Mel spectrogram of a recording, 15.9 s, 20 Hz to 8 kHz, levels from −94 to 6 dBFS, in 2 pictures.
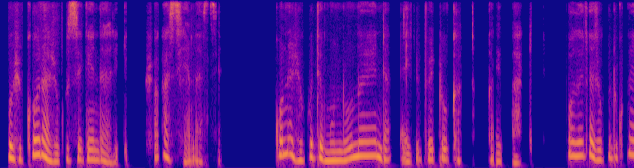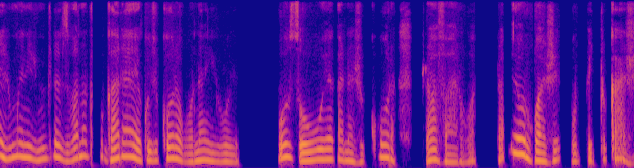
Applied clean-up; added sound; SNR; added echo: none; none; none; none.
